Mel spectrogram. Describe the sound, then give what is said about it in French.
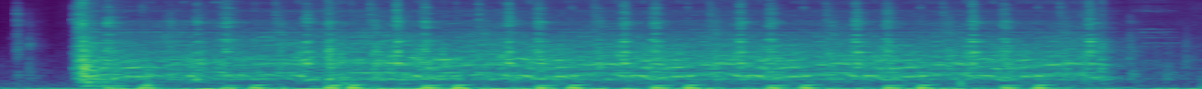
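A machine's engine starts abruptly and runs loudly for about five seconds, a steady mechanical drone with fast rhythmic clattering and low thumping pulses, then cuts off. “C'est un engin qui longtemps j'ai pas conduit ça.”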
